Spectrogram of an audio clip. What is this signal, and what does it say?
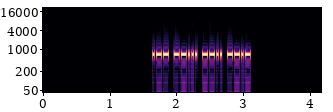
Morse code, heard as a keyed tone, about 46 wpm, 700 Hz. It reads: W7ZQ
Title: USA Call Signs - 4 Characters - 45wpm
